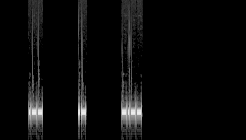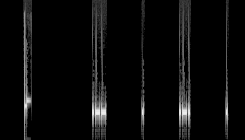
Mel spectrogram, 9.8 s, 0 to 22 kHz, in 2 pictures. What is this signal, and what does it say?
Morse code, heard as a keyed tone, about 40 wpm, spaced as for 11 wpm, 700 Hz. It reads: WAY WERE
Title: 8x Character Spacing - Top 100 Words - 40wpm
